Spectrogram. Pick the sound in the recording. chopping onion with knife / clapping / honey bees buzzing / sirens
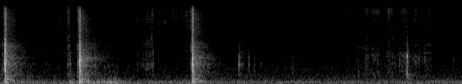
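chopping onion with knife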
